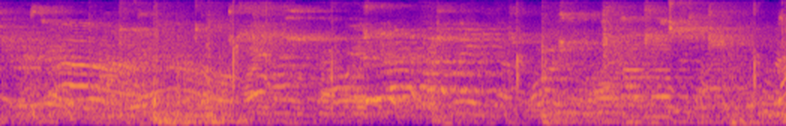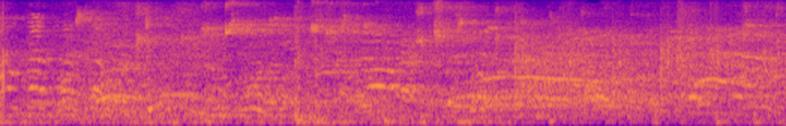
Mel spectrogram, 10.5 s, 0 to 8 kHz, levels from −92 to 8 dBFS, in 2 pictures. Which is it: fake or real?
real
